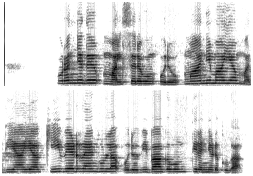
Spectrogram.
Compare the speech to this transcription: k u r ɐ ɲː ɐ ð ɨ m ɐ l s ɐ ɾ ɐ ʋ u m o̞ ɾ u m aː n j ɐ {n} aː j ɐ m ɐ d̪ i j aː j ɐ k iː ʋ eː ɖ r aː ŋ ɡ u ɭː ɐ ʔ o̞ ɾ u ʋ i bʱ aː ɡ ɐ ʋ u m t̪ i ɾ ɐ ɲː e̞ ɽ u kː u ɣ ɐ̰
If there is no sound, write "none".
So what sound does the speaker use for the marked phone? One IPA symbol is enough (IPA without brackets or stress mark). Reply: m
